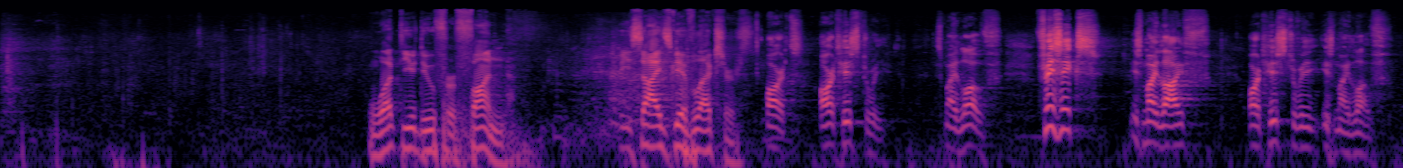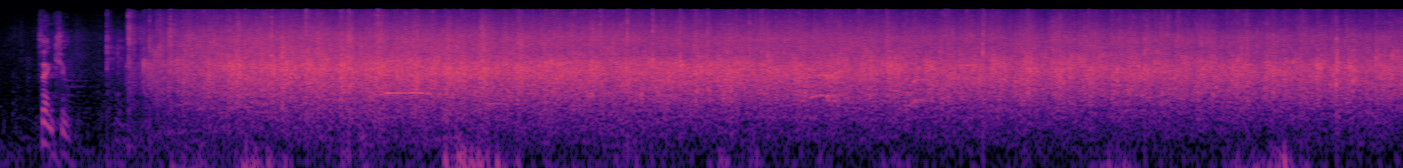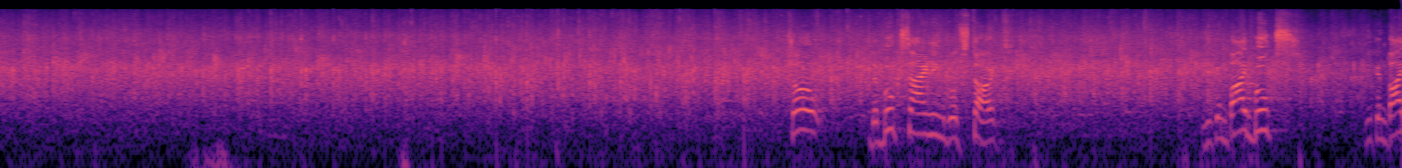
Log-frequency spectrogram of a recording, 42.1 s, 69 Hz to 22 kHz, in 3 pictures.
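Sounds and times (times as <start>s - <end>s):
audience applauding: 15.2s - 42.0s.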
